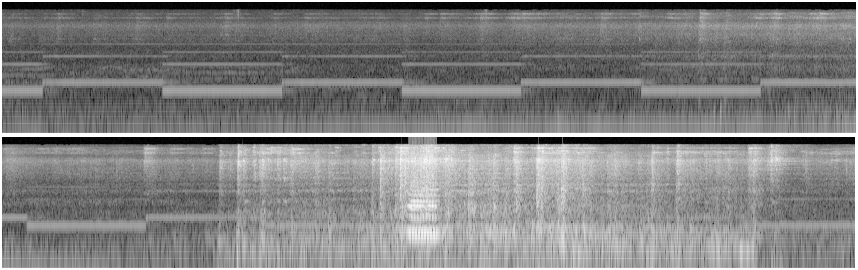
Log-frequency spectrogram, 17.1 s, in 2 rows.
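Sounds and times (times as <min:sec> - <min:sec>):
level crossing alarm chime: 0:00.0 - 0:17.0
railcar wheels clattering: 0:05.5 - 0:17.0
train horn blast: 0:12.4 - 0:13.5.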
